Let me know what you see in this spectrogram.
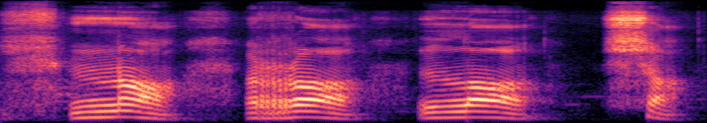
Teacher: ন র ল স এগুলো সবগুলোই দাঁতের সঙ্গে লাগছে। তাহলে এটা হচ্ছে দন্তমূলীয়।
